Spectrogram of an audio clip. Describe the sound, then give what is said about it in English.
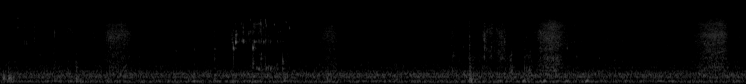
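86-proof whiskey trickles and splashes into a glass in several short, gurgling bursts, fairly quiet, with no one speaking. “All right, so let's get into the nose, the pouring experience, and then we'll rate this bad boy.”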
